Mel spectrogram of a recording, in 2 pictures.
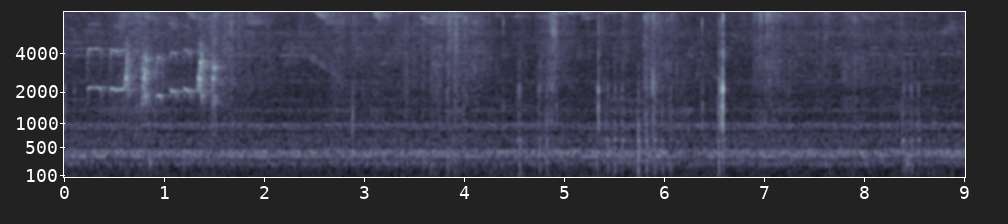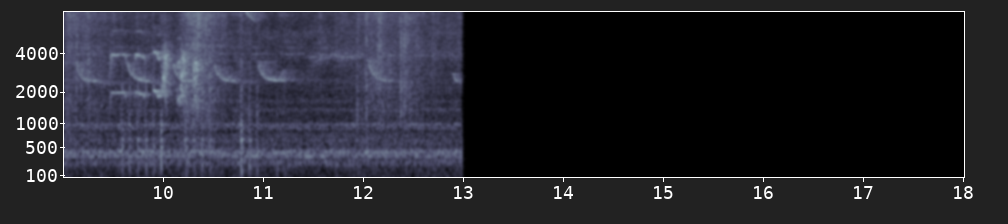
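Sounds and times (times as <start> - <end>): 
fruxu baiano bird singing: 0.0 - 13.0.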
